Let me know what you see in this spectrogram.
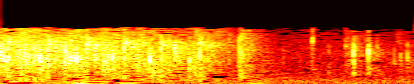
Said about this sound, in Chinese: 好，咱各位掌声。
